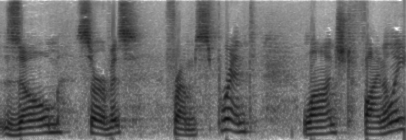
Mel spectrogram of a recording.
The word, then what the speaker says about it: XOHM: pretty big day as the xohm pronounced Zone service from Sprint launched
